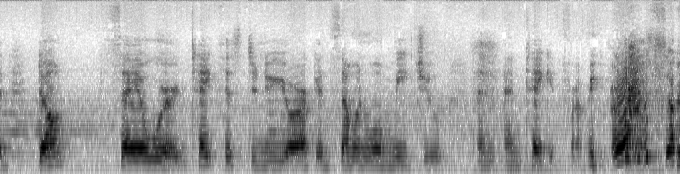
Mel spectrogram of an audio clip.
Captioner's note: laughter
